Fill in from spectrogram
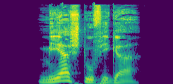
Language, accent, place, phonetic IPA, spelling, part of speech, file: German, Germany, Berlin, [ˈmeːɐ̯ˌʃtuːfɪɡɐ], mehrstufiger, adjective, De-mehrstufiger.ogg
- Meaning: inflection of mehrstufig: 1. strong/mixed nominative masculine singular 2. strong genitive/dative feminine singular 3. strong genitive plural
